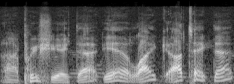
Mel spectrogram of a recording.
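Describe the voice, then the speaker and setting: A man speaks at a moderate pace in a strong New York accent. There is noticeable background noise. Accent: New York accent, still strong. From New York City (Brooklyn). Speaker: flight sim streamer. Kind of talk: live stream commentary with checklist callouts. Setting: home cockpit simulator, live stream. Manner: casual, conversational.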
